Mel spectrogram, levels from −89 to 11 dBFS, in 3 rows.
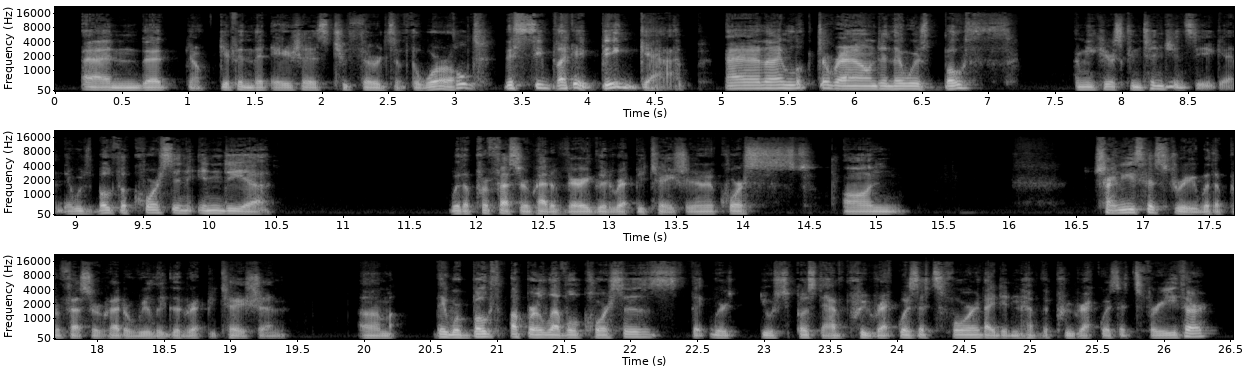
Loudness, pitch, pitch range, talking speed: -23 LUFS, 105 Hz, 90-130 Hz, 195 wpm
